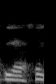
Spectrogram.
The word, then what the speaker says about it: Piaget: Piaget, bacanya Piaget ya, jangan lupa ya.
